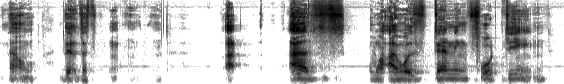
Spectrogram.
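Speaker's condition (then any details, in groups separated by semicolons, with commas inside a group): Paraplegia with essential tremor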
